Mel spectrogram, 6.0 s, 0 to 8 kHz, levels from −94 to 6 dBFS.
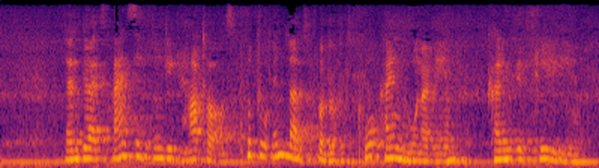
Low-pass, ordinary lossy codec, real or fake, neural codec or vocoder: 7.2 kHz; MP3, 32 kbps; fake; codec, 16 kHz, 2 kbps, X-Codec, HuBERT features, trained on balanced general audio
